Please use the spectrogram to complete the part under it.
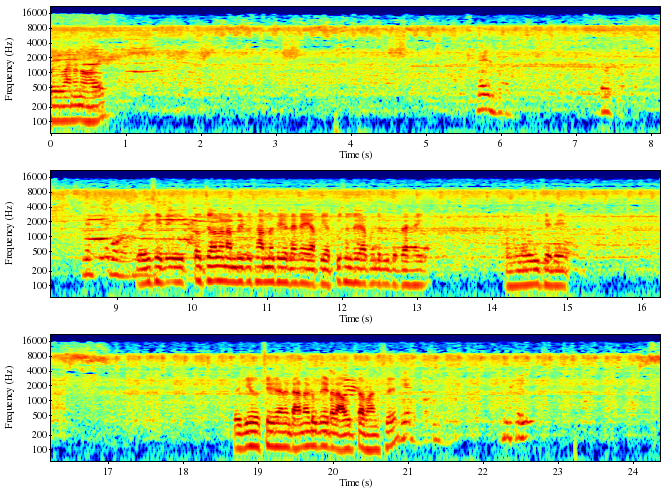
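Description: A lathe motor whirs steadily.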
